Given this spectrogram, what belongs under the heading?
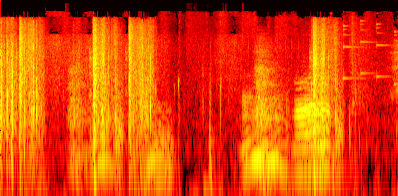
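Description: Several video-game cows moo one after another in long, drawn-out calls, loud and close, with short pauses between them.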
